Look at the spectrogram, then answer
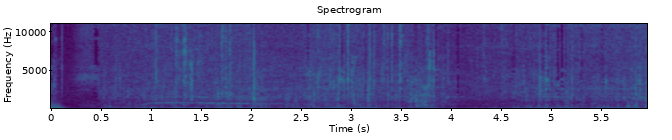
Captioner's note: cheering and laughing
